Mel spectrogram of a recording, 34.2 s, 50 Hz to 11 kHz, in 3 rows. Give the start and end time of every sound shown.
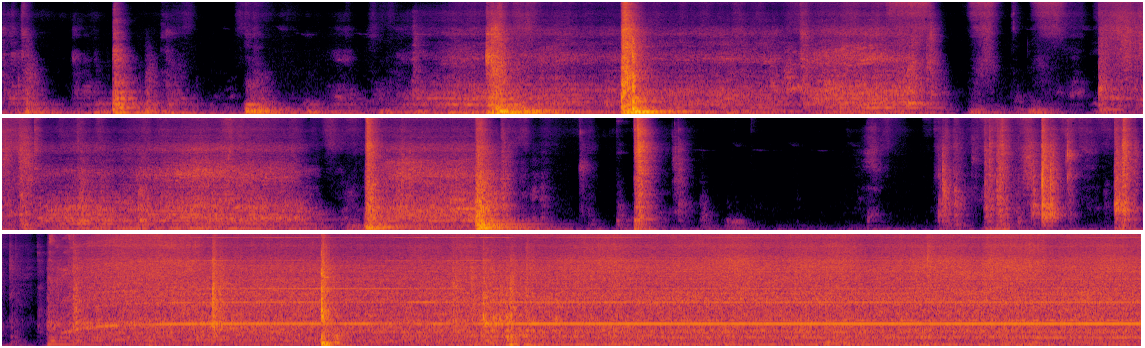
[17.49, 18.39] door
[23.27, 34.22] vacuum cleaner

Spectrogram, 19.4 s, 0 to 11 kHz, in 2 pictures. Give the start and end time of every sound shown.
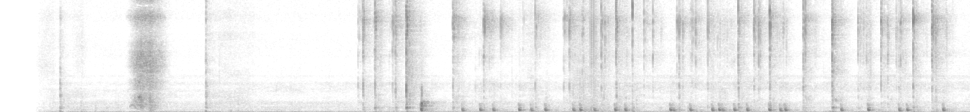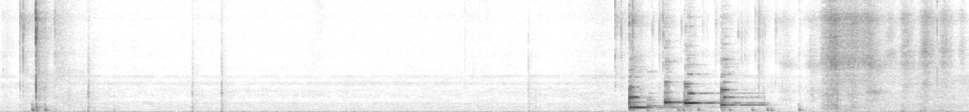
[3.56, 10.48] keyboard typing
[15.87, 18.50] phone ringing

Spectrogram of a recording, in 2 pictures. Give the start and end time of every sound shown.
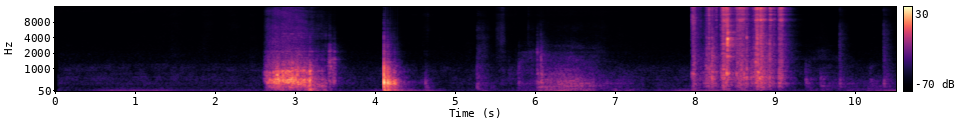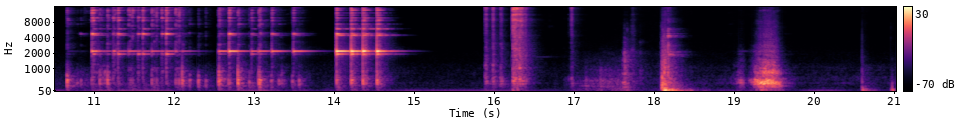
[2.43, 4.51] cutlery and dishes
[2.56, 3.64] wardrobe or drawer
[5.70, 6.84] wardrobe or drawer
[7.94, 9.43] cutlery and dishes
[10.53, 14.96] cutlery and dishes
[15.76, 16.61] cutlery and dishes
[16.76, 18.48] wardrobe or drawer
[18.94, 19.83] cutlery and dishes
[19.01, 19.72] wardrobe or drawer

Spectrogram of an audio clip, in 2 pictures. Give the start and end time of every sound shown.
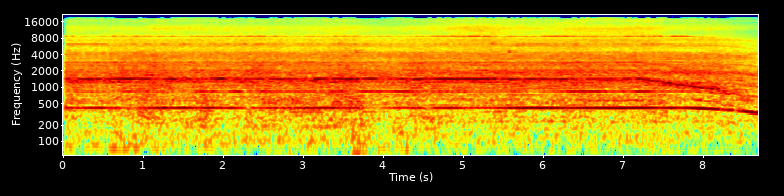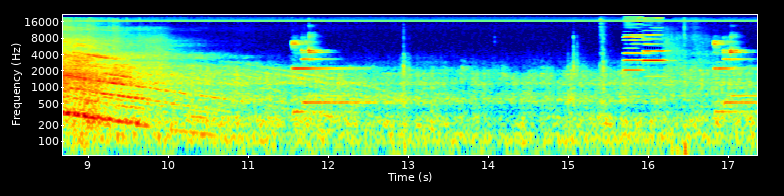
[0.00, 13.07] vacuum cleaner
[11.47, 12.25] phone ringing
[16.75, 17.37] phone ringing

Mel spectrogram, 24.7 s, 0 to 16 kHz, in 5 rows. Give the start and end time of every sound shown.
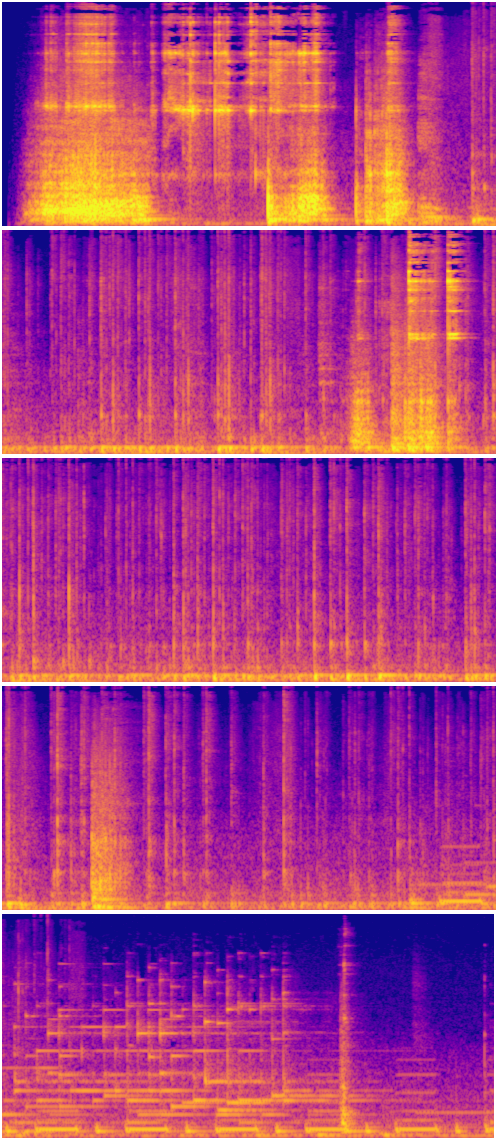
[0.29, 4.20] cutlery and dishes
[4.62, 19.49] keyboard typing
[8.34, 9.70] cutlery and dishes
[19.47, 24.68] phone ringing

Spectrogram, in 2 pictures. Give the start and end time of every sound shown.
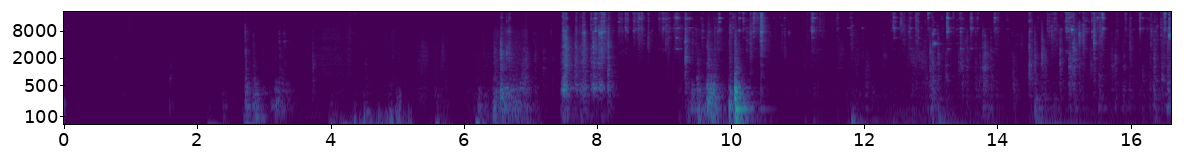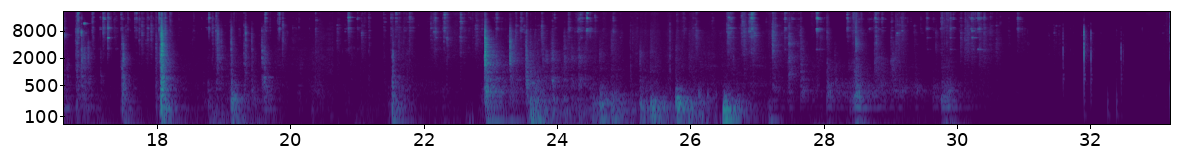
[5.77, 10.93] keys
[6.17, 7.25] wardrobe or drawer
[9.52, 10.51] wardrobe or drawer
[11.12, 31.22] keys
[12.30, 20.16] door
[22.72, 24.92] door
[25.43, 28.02] footsteps
[28.05, 31.22] door

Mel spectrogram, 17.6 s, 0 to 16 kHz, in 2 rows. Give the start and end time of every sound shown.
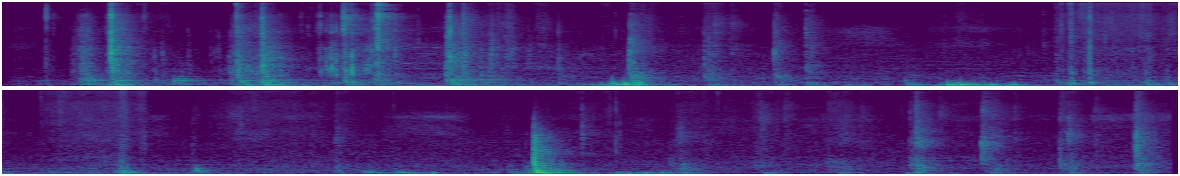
[0.57, 4.45] window
[4.55, 6.86] footsteps
[7.09, 8.74] wardrobe or drawer
[12.61, 13.46] wardrobe or drawer
[13.65, 17.64] footsteps

